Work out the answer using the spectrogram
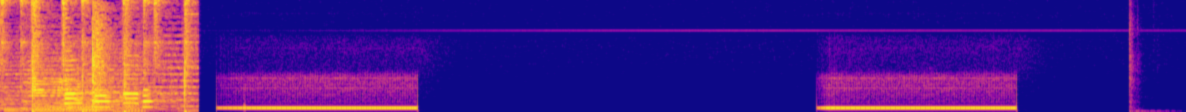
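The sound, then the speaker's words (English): Telephone ringing tone on an outgoing call: after a short burst of music, two steady, even tones of about two seconds each, separated by a long silence, with a brief sound at the end. “Do you want to call Tab? I kind of want to call Tab. All right. I think we could dial out.”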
